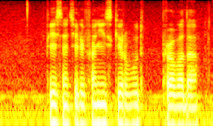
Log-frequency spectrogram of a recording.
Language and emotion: Russian, neutral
